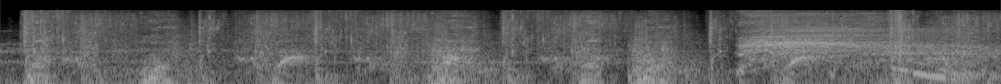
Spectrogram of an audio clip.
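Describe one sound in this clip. Large wings beat with heavy, rhythmic whooshes.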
